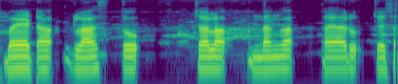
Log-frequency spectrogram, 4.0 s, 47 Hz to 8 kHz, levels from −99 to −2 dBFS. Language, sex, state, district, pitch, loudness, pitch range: Telugu, male, Andhra Pradesh, Sri Satya Sai, 125 Hz, -19 LUFS, 125-130 Hz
